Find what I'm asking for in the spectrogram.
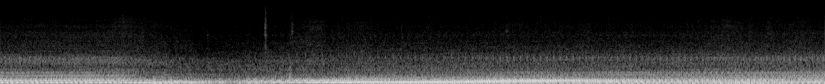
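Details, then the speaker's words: Subaru WRX with a fully built engine, driven warm after bleeding the cooling system. A deep, steady exhaust drone climbs evenly with throttle, with no stumbles. Healthy under load after fixing the cylinder 2/4 exhaust cam, which was two teeth out of time and caused power loss. "Oh, so much better. Heck yeah, dude. So the the loss of power was due to our exhaust cam on our cylinder 2 and four being two teeth off out of time with everything else. Now it drives like a dream."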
